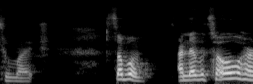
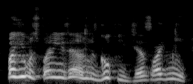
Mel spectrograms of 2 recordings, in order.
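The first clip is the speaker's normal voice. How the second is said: normal talking voice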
